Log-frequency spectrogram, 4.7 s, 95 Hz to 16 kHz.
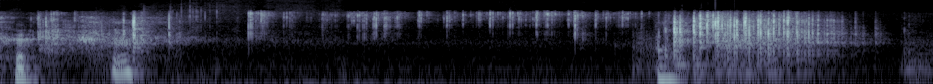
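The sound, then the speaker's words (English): Dice are rolled for an athletics roll (TN 8) and clatter across a hard tabletop: a few sharp clicks at first, then a longer tumbling rattle that settles, coming up six. Fairly loud, with faint voices in the background. “Ah, gosh, stupid dice.”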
